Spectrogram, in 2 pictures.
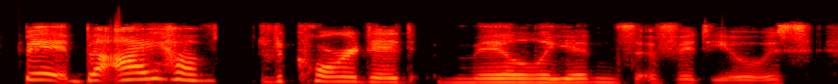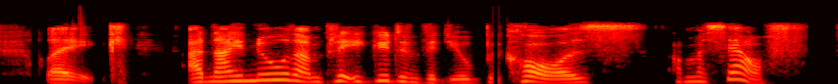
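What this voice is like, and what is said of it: Scottish accent. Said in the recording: “I've got a funny Scottish accent.”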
